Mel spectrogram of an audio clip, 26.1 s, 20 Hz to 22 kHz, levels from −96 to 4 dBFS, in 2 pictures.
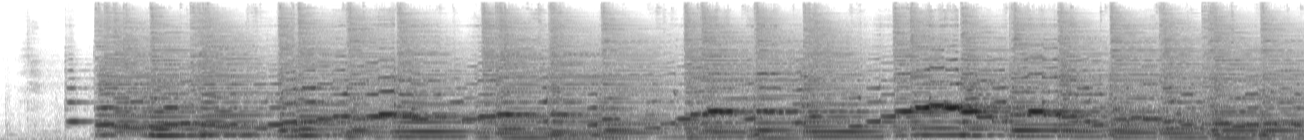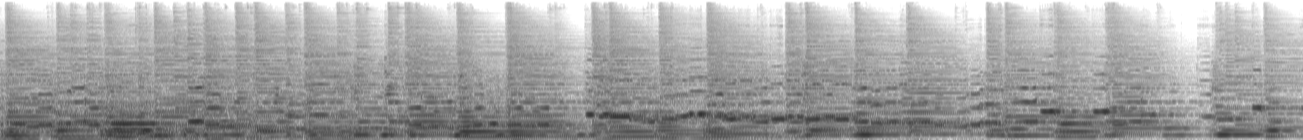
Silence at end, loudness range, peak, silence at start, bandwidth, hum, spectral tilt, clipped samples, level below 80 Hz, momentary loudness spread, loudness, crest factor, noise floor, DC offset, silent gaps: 0 s; 7 LU; -6 dBFS; 0.65 s; over 20 kHz; none; -6 dB/octave; under 0.1%; -54 dBFS; 10 LU; -25 LUFS; 18 dB; -63 dBFS; under 0.1%; none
